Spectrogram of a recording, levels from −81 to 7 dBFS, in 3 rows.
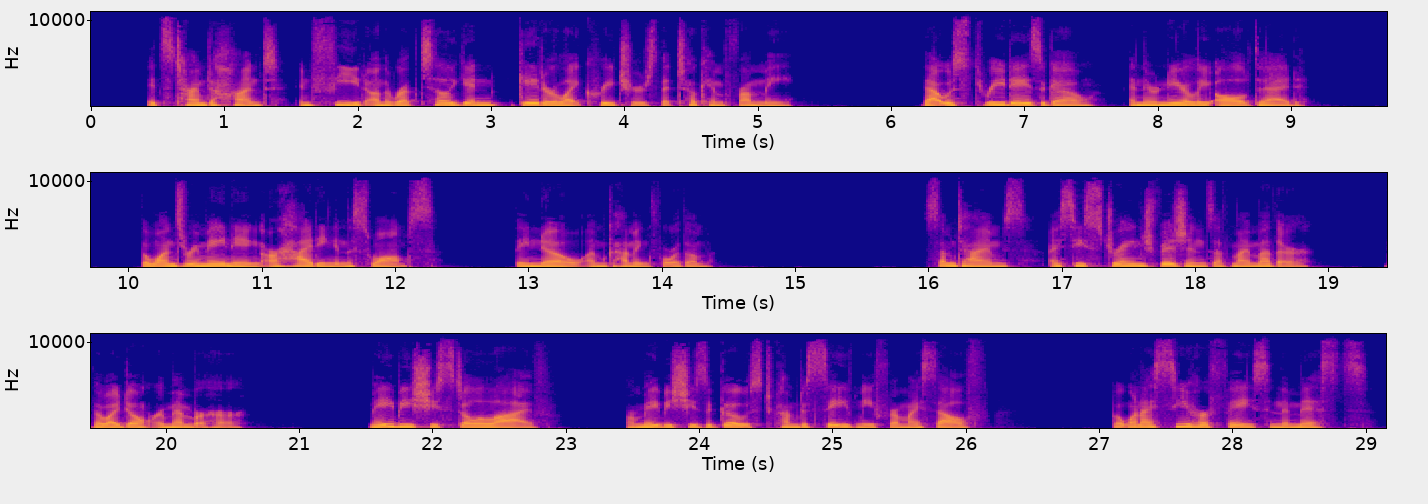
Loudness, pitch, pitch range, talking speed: -16 LUFS, 170 Hz, 145-195 Hz, 160 wpm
